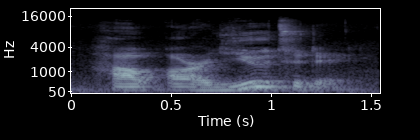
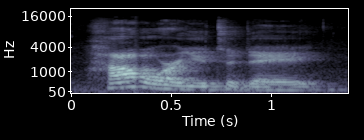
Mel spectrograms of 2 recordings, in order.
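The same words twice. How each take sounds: First: You stressed, question rising at the end. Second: How punched, the rest of the question light; stress on how. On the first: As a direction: lean on you and lift at the end. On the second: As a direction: hit the word How, let the rest fall away. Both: Shown as a demonstration. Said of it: "so they're all different".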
